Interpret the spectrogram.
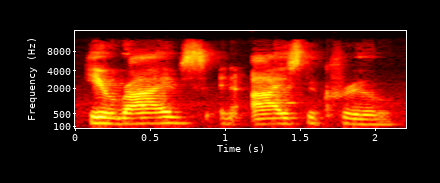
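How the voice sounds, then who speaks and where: A woman narrates a stage script as a storyteller. Her voice sits a little low with plenty of creak, and her delivery is measured and dramatic. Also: flat delivery, a bit bright.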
